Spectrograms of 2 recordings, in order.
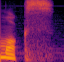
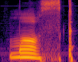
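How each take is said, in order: First: The final sk sound is not clearly pronounced. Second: The final sk sound is clearly pronounced. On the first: The speaker calls it wrong. "not mosque" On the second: The speaker calls it right. "sk, sk"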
